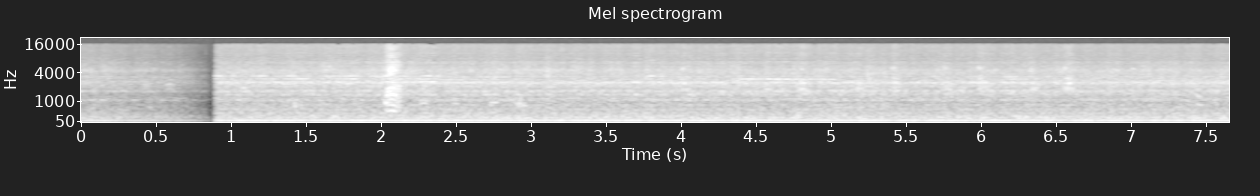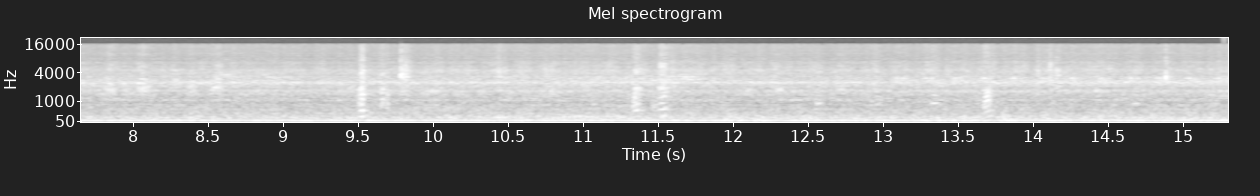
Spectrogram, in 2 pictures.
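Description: Hens peck at food in metal bowls with light tapping clicks.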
